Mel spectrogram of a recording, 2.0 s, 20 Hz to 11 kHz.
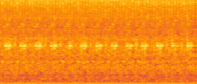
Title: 300CD engine noise and rough idle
